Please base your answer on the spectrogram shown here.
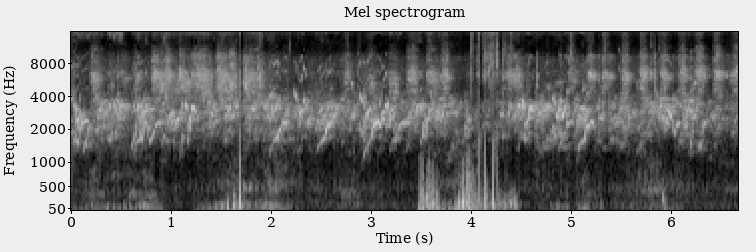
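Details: A group of budgies singing while eating vegetables, with a lively chattering warble of fast upward chirps and buzzy squeaks, broken by sharp clicks and low bumping feeding noises.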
